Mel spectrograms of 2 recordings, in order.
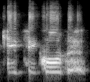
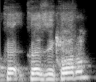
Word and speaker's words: Quetzalcoatl: Kete Kota. I can't pronounce his name. Oh, Quetzalcoatl?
